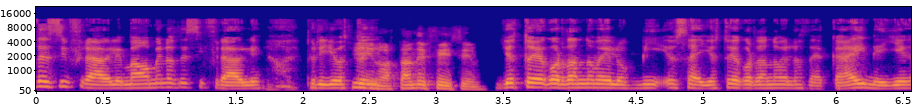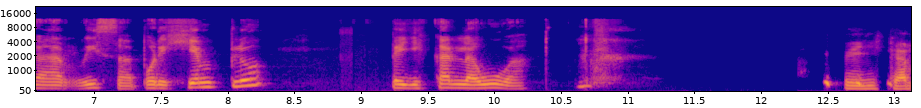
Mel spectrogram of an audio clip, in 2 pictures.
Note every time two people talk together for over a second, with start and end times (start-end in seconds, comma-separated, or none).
none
